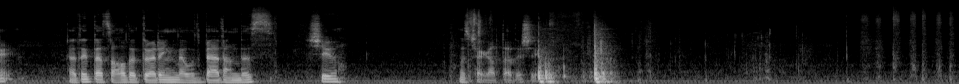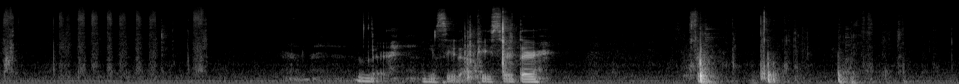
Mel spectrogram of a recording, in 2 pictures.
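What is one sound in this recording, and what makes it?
A leather sneaker creaks and rubs as hands turn it over.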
